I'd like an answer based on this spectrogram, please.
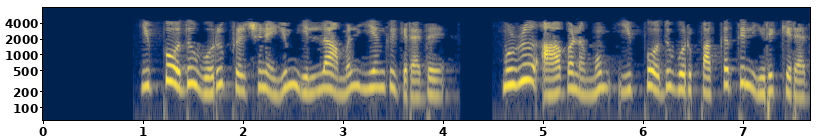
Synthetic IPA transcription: ɪpːoːðɯɔɾɯpɪɾɐt͡ʃːɐnɐjɯmɪlːaːmɐlɪjɐŋɡɯɣɪrɐðɯ | mʊɻɯʔaːʋɐɳɐmɯmɪpːoːðɯɔɾɯpɐkːɐt̪ːɪlɪɾɯkːɪrɐðɯ

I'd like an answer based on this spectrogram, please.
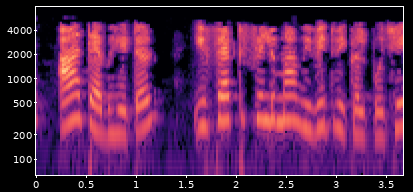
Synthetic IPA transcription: aʈɛbɦeʈəɾ | ifek̚ʈfilɖmãʋiʋid̪ʱʋikəlpot͡ʃʰe

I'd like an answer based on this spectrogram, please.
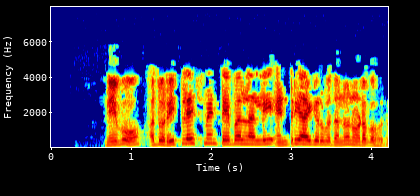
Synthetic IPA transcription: niːʋuɐd̪uɾipleːsme̞ɳʈ̚ːe̞ːbɐlnɐlːie̞ɳʈɾiaːɡiɾuʋud̪ɐnːunoːɽɐbɐɦud̪u

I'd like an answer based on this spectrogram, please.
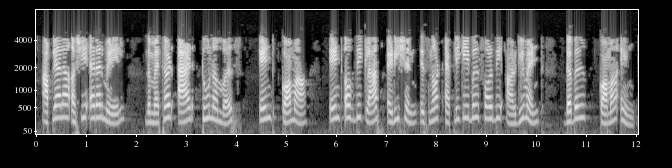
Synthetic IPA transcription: apljalaʔəɕiːʔeɾəɾmiɭel | d̪əmet̪ʰəɽæɽʈuːnə̃mbəɾs | eɳɖkɔma | eɳʈɔfd̪iklaseɽiɕəniznɔʈæplikebəlfɔɾd̪iʔaɾɡjumẽɳʈ | ɖəbəl | kɔmaʔeɳʈ

